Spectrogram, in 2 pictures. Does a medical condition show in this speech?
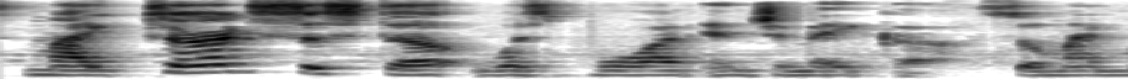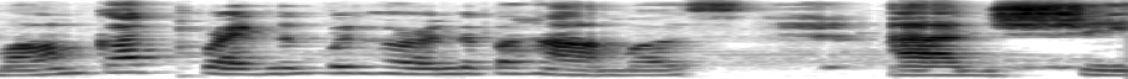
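No.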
